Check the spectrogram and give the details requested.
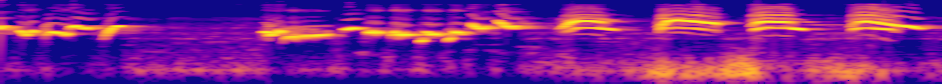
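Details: Vigorous, varied white-rumped shama song: warbled chattering phrases give way to a run of loud, rich, arched notes repeated in quick succession, with low rumbling noise in the background.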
